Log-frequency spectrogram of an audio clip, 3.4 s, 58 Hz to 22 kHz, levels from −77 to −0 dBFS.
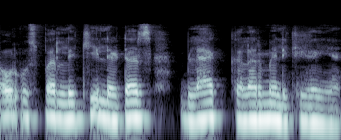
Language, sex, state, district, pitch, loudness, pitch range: Hindi, male, Chhattisgarh, Korba, 140 Hz, -13 LUFS, 135-150 Hz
